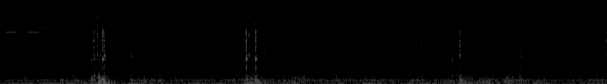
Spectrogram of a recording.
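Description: Quiet bicycle ride over a bumpy dirt track: a low rumble of the tyres with a few sharp knocks from the bike and camera mount jolting over bumps, the loudest about a second in and again about two and a half seconds in.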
